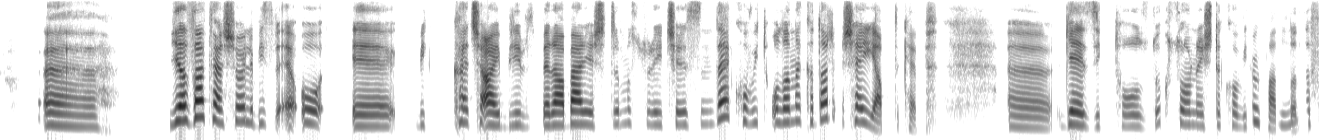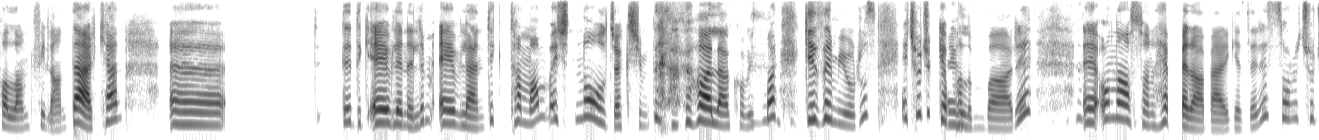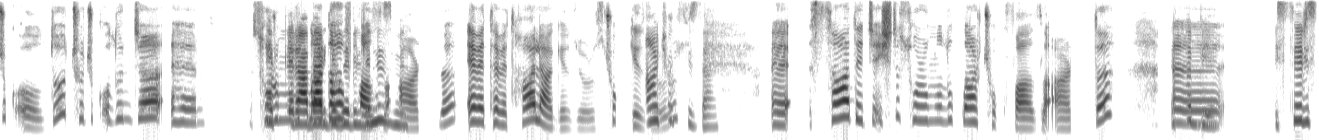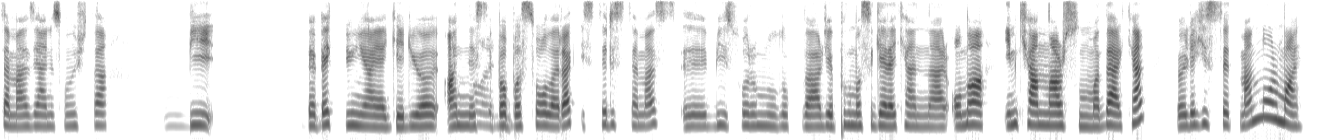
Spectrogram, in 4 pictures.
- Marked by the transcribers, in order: drawn out: "Eh"; chuckle; chuckle
- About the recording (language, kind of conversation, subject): Turkish, podcast, Evlilik kararını vermekte seni en çok zorlayan şey neydi?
